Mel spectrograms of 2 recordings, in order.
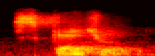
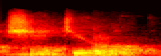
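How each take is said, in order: First: It is said with an American accent. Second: It is said with a British accent. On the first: "cái kiểu Anh Mỹ thì mình sẽ đọc là schedule" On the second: "mình nhớ là anh Anh đọc là schedule"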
